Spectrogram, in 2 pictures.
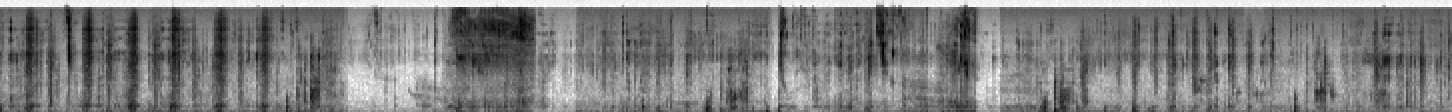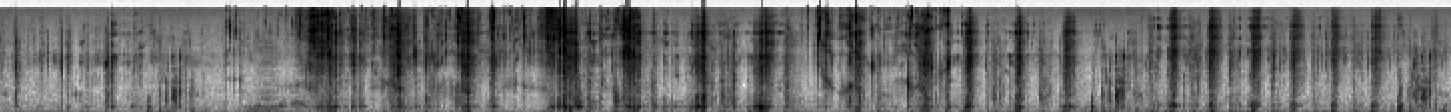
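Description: Close-up chewing and crunching of fresh green onion kimchi: many quick, crisp crunches, with short pauses between mouthfuls.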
